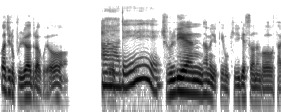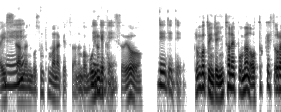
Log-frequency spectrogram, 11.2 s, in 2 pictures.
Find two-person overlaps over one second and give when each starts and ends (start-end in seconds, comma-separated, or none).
none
